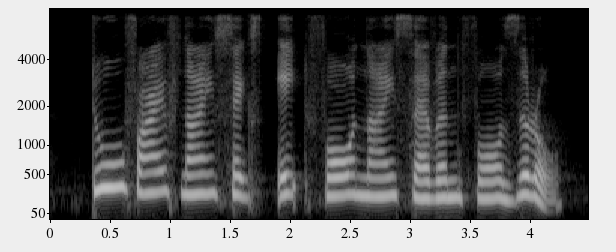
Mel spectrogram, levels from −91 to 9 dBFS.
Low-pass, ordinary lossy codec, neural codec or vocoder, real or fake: 7.2 kHz; AAC, 48 kbps; vocoder, 44.1 kHz, 128 mel bands, Pupu-Vocoder; fake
